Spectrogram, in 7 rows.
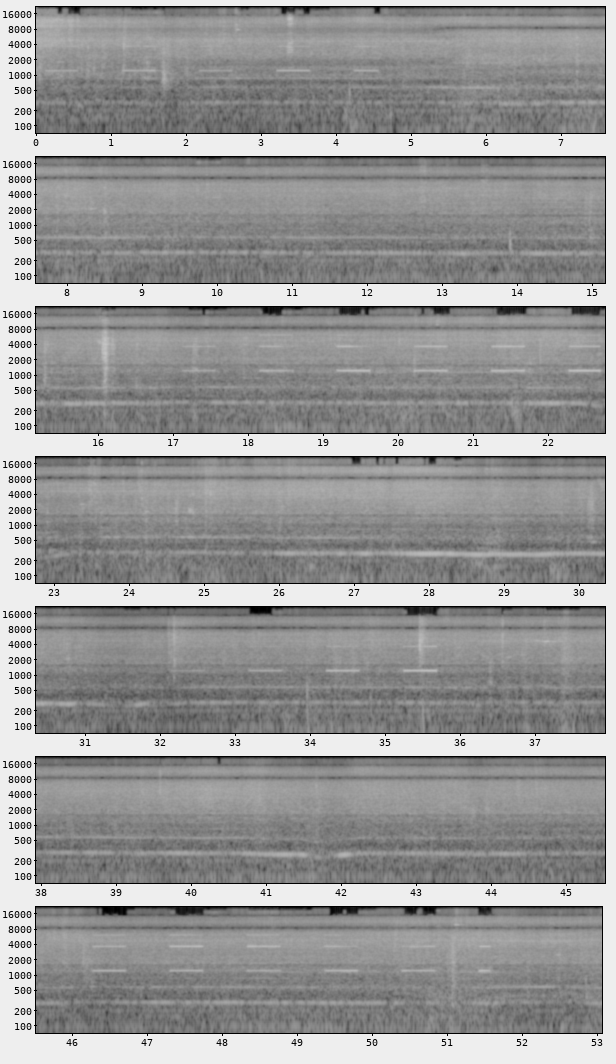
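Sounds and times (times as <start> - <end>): reversing alarm beeps: 0.0 - 5.3, 17.0 - 22.9, 32.2 - 35.9, 46.2 - 52.1
bulldozer diesel engine running: 0.0 - 53.0.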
